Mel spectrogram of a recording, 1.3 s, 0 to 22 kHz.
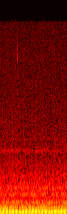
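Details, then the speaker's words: Engine idling with steady needle but a slight miss and uneven beat, rough and shaky; owner suspects spark plug, plug wires or coil pack, cause not confirmed. "quite like it's 100 percent sounds like there's a slight miss so i don't know uh could be anything from that spark plug that spark plug wires i guess could be the uh uh coil pack thing where all the spark plugs hook into i suppose"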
